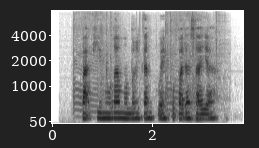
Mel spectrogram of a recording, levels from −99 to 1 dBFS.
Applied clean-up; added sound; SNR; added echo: none; Fart + Coin (dropping); 19 dB; none.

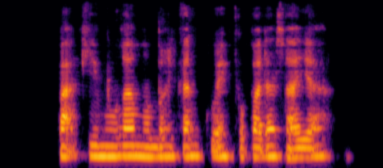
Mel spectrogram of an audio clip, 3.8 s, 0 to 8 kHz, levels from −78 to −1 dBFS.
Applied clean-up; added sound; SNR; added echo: neural mask model Resemble Enhance denoiser.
